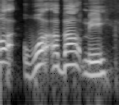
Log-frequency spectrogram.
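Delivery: slow put-on British accent. American DJ on his last question, in a British accent. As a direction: start slowly in a mock British accent. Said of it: "in a British accent".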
